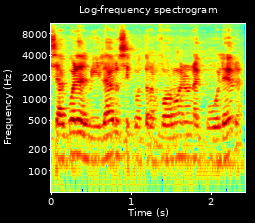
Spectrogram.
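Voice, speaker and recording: A man in a Rioplatense accent at a very fast pace, with audible room echo and noticeable background noise. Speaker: preacher. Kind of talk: sermon.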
